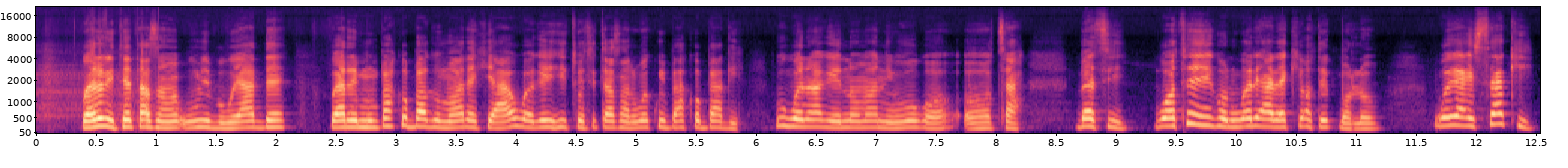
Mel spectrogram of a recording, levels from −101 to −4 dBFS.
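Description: From 0.42 to 0.53 s and again at 0.87 to 0.89 s, microphone overload flattens the speech peaks, likely from input gain set too high. It adds a harsh crackle roughly 4 dB and 2 dB past the converter's limit. At 1.02 s the microphone volume steps down by about 4 dB, likely the call software's automatic gain reacting to the clipping. Speech and background drop together.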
